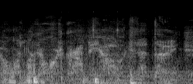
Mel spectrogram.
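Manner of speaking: whispered so the boat behind won't hear; awed whisper over the catch; hushed whisper. Real, not acted. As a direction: keep it secret, whisper your delight. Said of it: "being a little bit hush-hush".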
